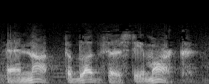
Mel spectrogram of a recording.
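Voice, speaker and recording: A man narrating a radio mystery drama in a measured, wry way. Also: rumbling low, expressive, a bit bright. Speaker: narrator host. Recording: dull old radio broadcast with music.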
